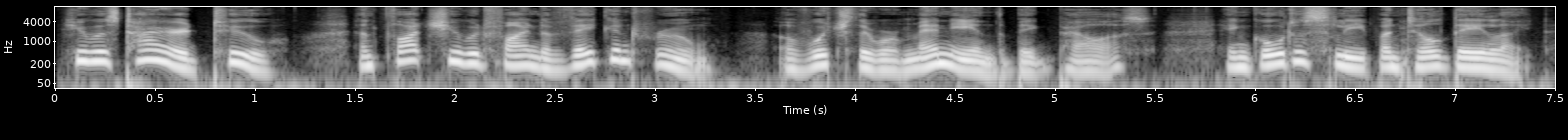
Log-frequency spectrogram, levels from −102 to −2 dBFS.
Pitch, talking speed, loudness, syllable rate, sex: 165 Hz, 200 wpm, -17 LUFS, 5.6 syllables/s, female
